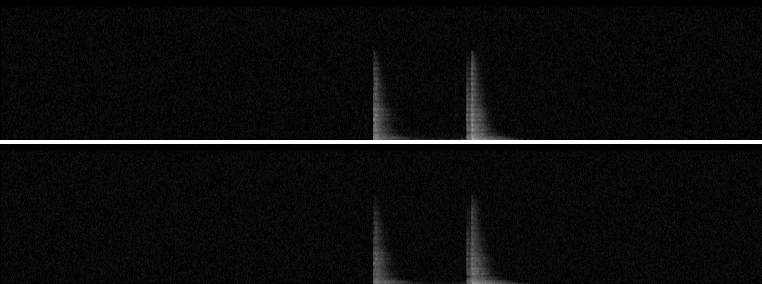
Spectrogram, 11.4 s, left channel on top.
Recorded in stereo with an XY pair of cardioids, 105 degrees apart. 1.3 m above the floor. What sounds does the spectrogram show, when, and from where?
5.6 s a microwave: 50° left, 0.6 m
